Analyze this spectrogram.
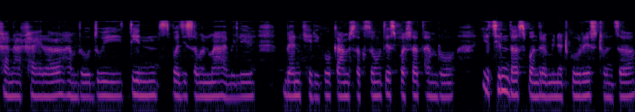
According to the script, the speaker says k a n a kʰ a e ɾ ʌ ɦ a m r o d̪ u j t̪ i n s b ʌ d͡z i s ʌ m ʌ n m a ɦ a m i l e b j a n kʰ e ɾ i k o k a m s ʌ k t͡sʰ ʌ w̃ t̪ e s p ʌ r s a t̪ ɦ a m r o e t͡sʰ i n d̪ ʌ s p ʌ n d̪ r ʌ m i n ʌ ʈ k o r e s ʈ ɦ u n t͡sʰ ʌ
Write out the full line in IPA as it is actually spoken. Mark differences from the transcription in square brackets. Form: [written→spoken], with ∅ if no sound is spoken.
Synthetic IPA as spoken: [k→kʰ] a n a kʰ a e ɾ ʌ ɦ a m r o d̪ u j t̪ i n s b ʌ d͡z i s ʌ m ʌ n m a ɦ a m i l e b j a n kʰ e ɾ i k o k a m s ʌ k t͡sʰ ʌ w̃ t̪ e s p ʌ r s a t̪ ɦ a m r o e t͡sʰ i n d̪ ʌ s p ʌ n d̪ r ʌ m i n ʌ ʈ k o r e s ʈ ɦ u n t͡sʰ ʌ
